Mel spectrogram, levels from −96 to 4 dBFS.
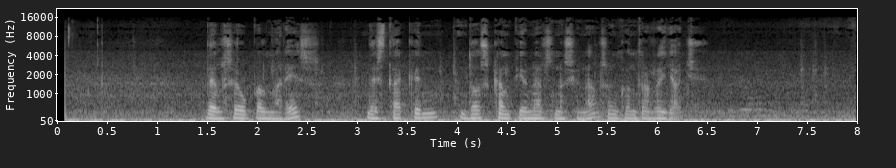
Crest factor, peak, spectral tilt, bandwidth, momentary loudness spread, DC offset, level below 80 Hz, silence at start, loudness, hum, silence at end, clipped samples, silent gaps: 18 dB; -10 dBFS; -6 dB/octave; 15 kHz; 10 LU; under 0.1%; -32 dBFS; 0.1 s; -30 LUFS; none; 0 s; under 0.1%; none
